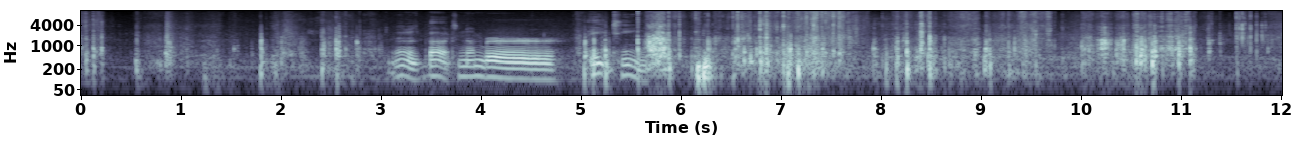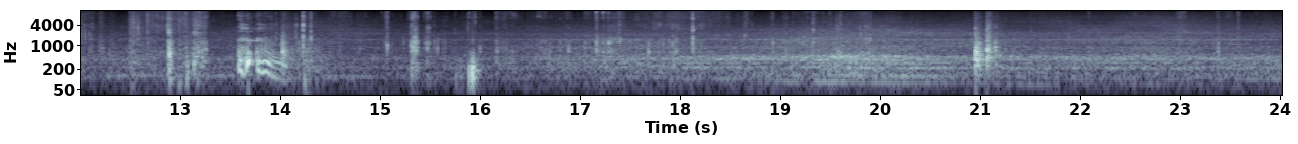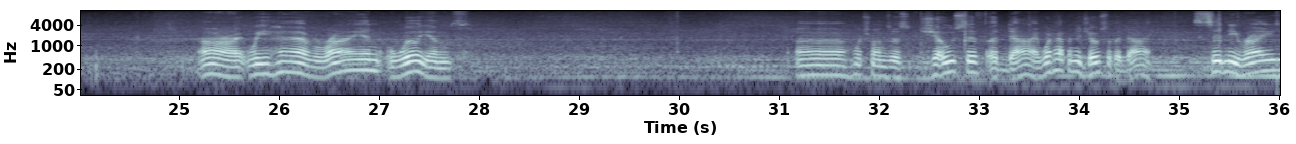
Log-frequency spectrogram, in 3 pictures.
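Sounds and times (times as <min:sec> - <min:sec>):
cards scraping and clicking: 0:05.0 - 0:13.4, 0:14.0 - 0:20.1
plastic wrap crinkling and tearing: 0:05.6 - 0:13.4, 0:15.3 - 0:20.0.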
